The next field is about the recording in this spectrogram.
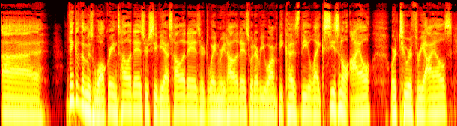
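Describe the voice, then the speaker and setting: A man co-hosting a casual podcast, inquisitive and halting, repeating phrases as he thinks aloud. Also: mid-range voice, fairly even intonation, no echo, clean studio sound. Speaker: podcast host.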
